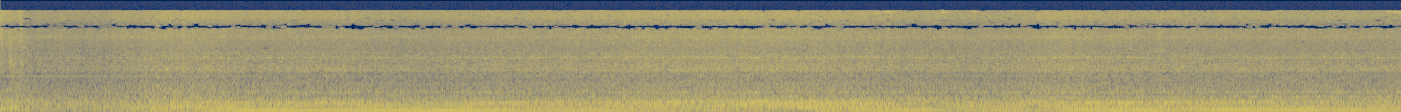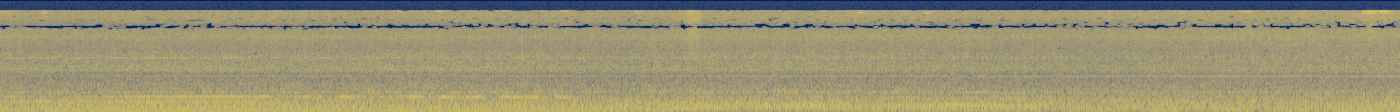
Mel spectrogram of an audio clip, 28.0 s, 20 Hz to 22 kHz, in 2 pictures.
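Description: Mercedes-Benz O305 city bus heard from inside the passenger cabin: its Mercedes-Benz OM707 diesel engine picks up about two seconds in as the bus pulls away, then runs on under load with its pitch rising and falling as it drives along.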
